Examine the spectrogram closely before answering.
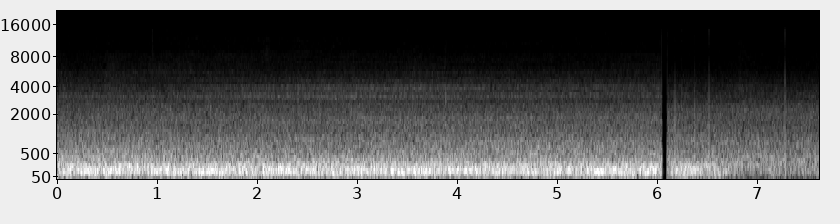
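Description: Steady low rumbling noise of a large hall's ambience, with no distinct events, cutting out for an instant about six seconds in.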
